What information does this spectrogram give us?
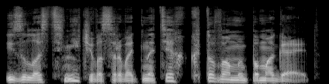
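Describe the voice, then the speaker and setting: A man's voice: low-pitched, big pitch swings, normal speed, dry recording, studio quality, pitched above the performer's own voice, full character voice. A man reading a story, voicing a defiant young female office worker who talks sharply and venomously with a raised voice. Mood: furious.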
